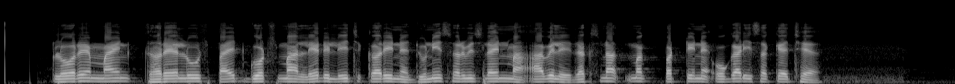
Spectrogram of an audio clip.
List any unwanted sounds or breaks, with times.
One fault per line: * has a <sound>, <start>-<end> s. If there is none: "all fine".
all fine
